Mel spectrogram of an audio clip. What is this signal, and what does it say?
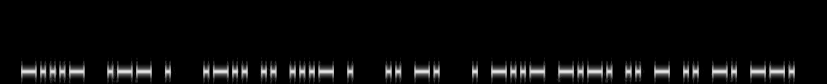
Morse code, heard as a keyed tone, about 25 wpm, 600 Hz. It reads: <BT> WE LIVE IN EXCITING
